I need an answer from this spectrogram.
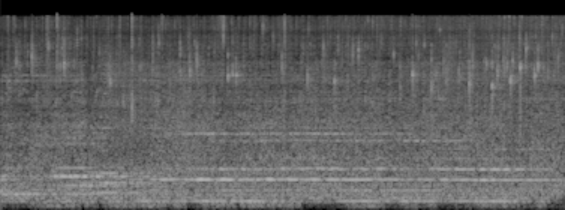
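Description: Chicken kababs shallow-frying in a little oil in a frying pan: a steady, gentle sizzle with many small crackles, from oil that is only moderately hot.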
